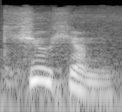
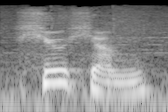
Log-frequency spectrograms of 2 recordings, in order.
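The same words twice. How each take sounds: First: The name is said fast and forcefully. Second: The name is said slowly and carefully. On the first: The speaker calls it wrong. "I go to say it fast, I'm like" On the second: The speaker calls it right. "I said it pretty good there"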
